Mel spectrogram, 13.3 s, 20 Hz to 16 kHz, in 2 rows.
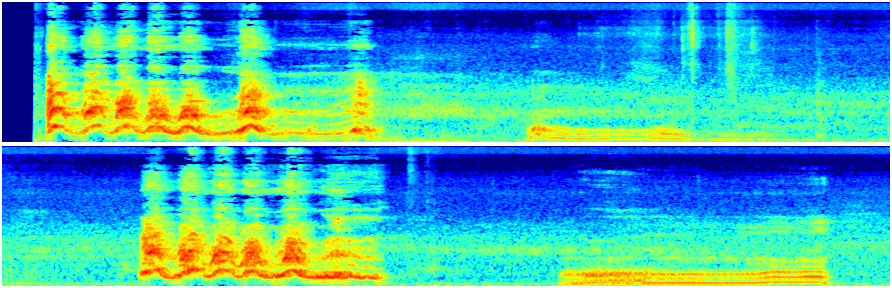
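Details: Šarplaninac (Yugoslavian Shepherd Dog) puppy named Nika, three months old, recorded 6 May 2021: two bursts of rapid high yapping barks, several per second, each followed by lower drawn-out whining growls.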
